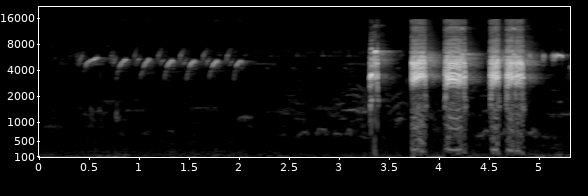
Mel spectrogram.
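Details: A run of thin high twittering notes, a second of quiet, then the black francolin, known as kala teetar, bursts out with five harsh, scratchy, broadband notes clustered in pairs, with a faint high chirp after.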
